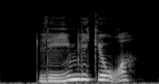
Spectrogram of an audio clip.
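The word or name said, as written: LEGEMLIGGØRE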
